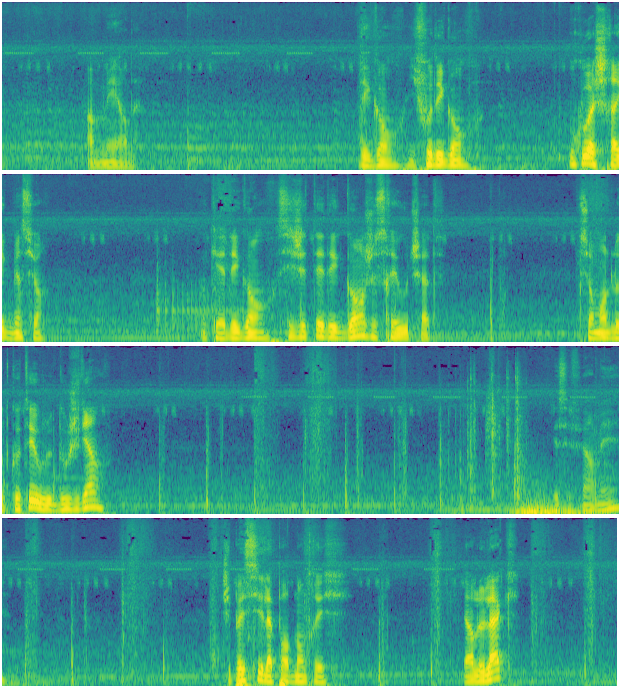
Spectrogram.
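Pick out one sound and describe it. A man talks into a close microphone in short, animated bursts.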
